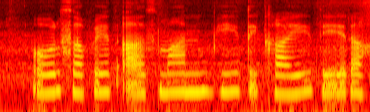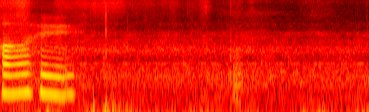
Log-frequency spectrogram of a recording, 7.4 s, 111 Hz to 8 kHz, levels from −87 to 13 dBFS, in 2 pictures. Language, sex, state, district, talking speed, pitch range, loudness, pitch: Hindi, female, Rajasthan, Jaipur, 65 wpm, 225-245 Hz, -21 LUFS, 235 Hz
